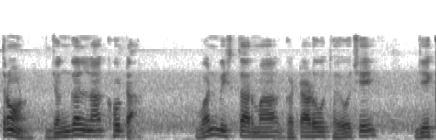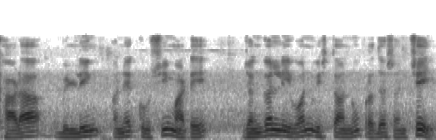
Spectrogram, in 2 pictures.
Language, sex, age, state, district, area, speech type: Gujarati, male, 30-45, Gujarat, Kheda, urban, spontaneous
